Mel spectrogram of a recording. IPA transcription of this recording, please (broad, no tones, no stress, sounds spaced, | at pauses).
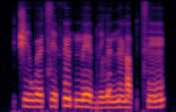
t͡ʃ i w ø t͡s i θ ẽ p m e b i l ø n̪ ẽ ɽ a p t͡s ẽ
